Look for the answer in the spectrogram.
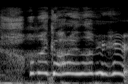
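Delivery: put-on squealing shriek, very high-pitched. Retelling a fan at a drive-through window: imitating a high-pitched scream. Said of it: "literally screamed, like, high-pitched".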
